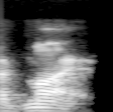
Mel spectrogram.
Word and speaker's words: admire: In admire is AD takes the emphasis stress. So admire. And it also indicates what part of speech.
